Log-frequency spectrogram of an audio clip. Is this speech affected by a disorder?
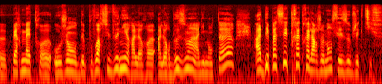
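No.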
